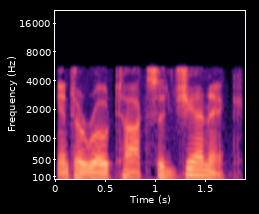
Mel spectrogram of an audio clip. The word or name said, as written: enterotoxigenic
